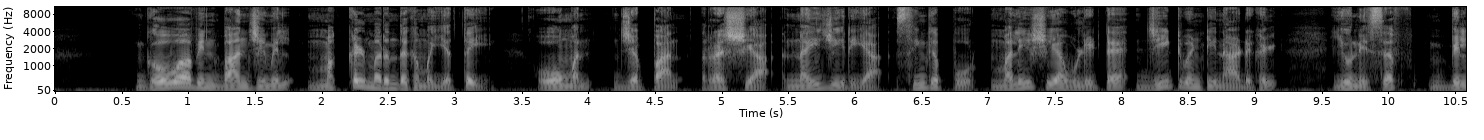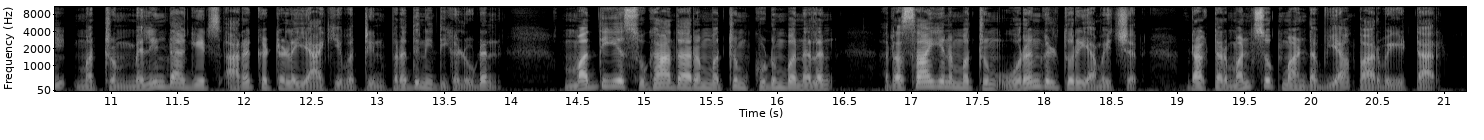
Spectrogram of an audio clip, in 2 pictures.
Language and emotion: Tamil, neutral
